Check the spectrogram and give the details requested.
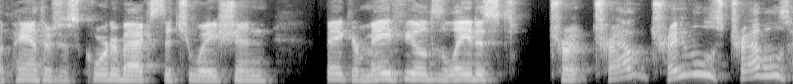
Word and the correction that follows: travails: How do you say that? I wrote a word in my intro that I forgot. – Travails. Travails. Tra- travails.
